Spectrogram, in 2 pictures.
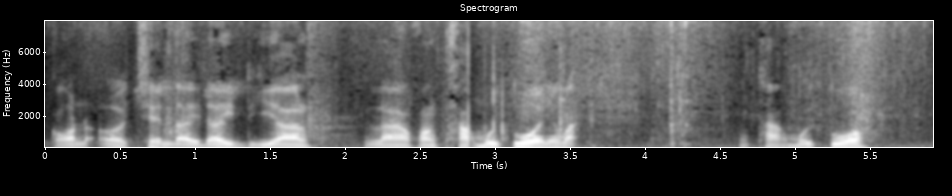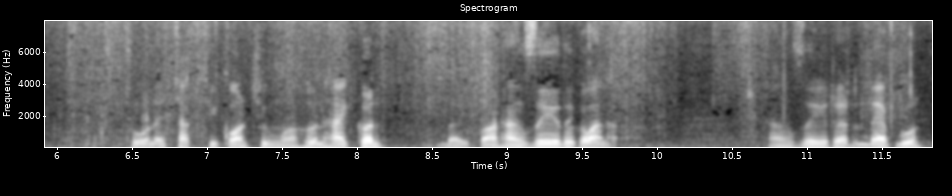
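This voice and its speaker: Male seller, medium pitch, informal price-by-price sales patter with frequent pauses, filmed on a phone outdoors. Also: slight background noise. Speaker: online plant seller. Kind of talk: casual sales pitch listing wares and prices. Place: outdoors, beside goods laid on a tarp. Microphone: handheld phone filming the goods.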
